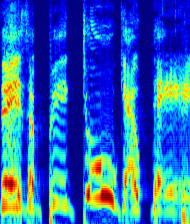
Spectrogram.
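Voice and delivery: very loud, high, ghoulish matron voice. Retelling a story, the speaker quotes the matron in a ghoul voice. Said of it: "she's got like a ghoul voice".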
